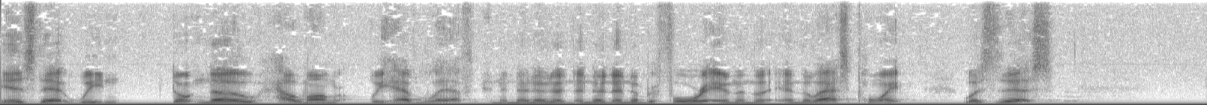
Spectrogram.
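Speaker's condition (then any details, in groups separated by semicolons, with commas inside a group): Stuttering; once felt speech made preaching impossible; preaching a sermon, prays for clarity of speech; jokes listeners probably haven't noticed; repeated sounds, repeated words, prolonged sounds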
